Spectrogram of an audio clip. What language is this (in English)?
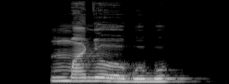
Igbo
